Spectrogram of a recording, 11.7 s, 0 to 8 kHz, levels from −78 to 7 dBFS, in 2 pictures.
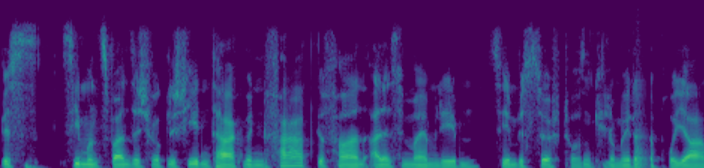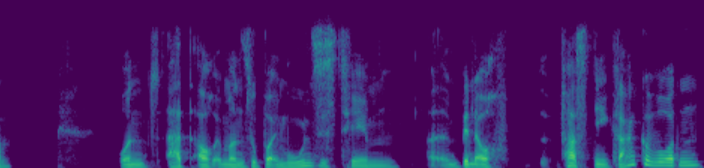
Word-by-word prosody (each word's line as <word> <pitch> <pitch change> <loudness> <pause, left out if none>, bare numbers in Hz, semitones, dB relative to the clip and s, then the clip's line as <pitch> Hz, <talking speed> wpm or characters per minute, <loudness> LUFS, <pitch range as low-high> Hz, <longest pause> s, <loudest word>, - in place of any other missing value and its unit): bis - - -4 0.2
27 105 -2 +1
wirklich 100 -2 -3
jeden 115 -2 +1
Tag 100 0 +5
mit 100 -4 -1
dem 85 - -5
Fahrrad 125 +10 0
gefahren, 110 -3 +1
alles 100 +2 0
in 100 - -5
meinem 95 -1 0
Leben, 90 +1 -3
10 100 -2 -1
bis 95 - -5
12.000 100 -1 -2
Kilometer 95 +2 -2
pro 100 - -7
Jahr 95 +2 +3 0.9
und 95 -6 -2
hat - - 0
auch 100 0 +5
immer 100 -2 +1
'n 95 - -2
super 95 +2 +1
Immunsystem. 95 - -3 0.2
Äh, - - -7
bin 105 +4 +2
auch 95 -1 +4 0.5
fast 125 -2 +3
nie 105 -4 -1
krank 200 - +1
geworden. 160 -3 +2
100 Hz, 170 wpm, -26 LUFS, 95-110 Hz, 0.9 s, Tag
